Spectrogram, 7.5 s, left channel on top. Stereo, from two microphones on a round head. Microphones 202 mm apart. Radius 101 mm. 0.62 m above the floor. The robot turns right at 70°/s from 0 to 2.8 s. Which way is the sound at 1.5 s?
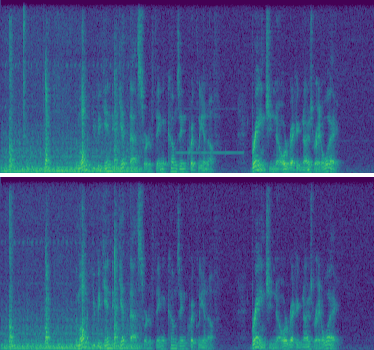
75° right.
